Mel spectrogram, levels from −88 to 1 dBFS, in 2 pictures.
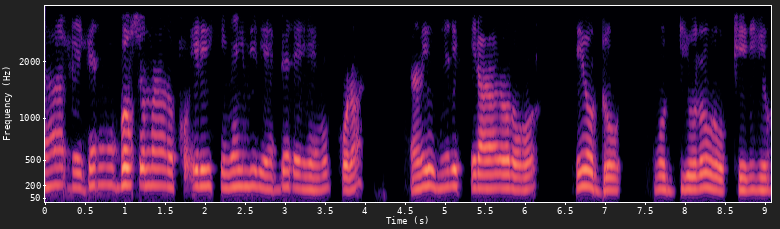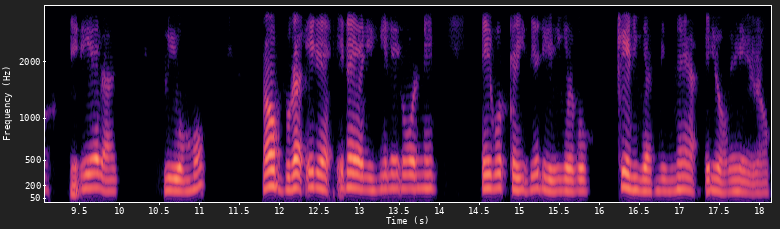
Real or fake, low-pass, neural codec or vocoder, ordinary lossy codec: fake; 3.6 kHz; codec, 16 kHz, 1 kbps, FreqCodec, larger model; none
